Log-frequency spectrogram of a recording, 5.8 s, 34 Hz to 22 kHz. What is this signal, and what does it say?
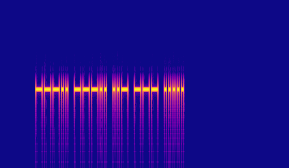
Morse code, heard as a keyed tone, about 28 wpm, 700 Hz. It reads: 88UO5
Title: Code Groups - 5 Letter:Numbers - 28wpm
